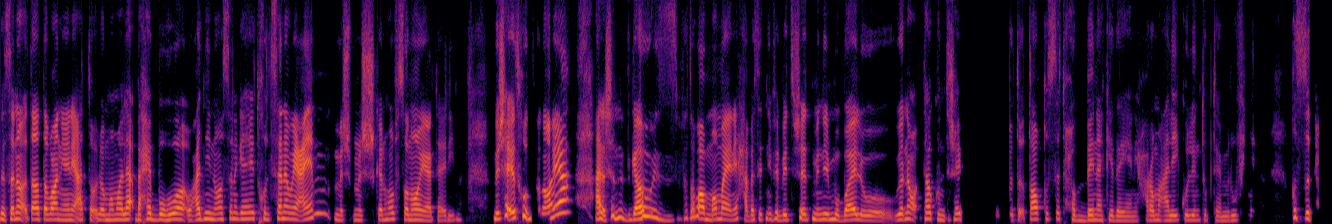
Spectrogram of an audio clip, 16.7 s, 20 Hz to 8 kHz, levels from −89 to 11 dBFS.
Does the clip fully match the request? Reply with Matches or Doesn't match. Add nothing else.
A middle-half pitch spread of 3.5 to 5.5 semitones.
Doesn't match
